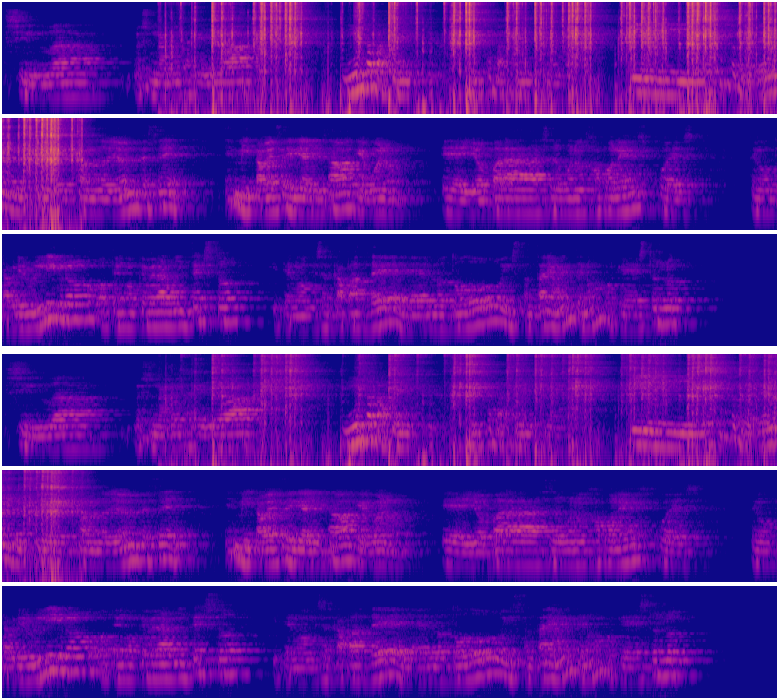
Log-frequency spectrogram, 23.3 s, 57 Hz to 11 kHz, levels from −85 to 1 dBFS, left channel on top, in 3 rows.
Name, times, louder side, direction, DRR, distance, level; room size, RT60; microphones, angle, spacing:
voice 1, 0.0-1.0 1.3-3.1 3.4-5.7 6.3-11.7 12.1-17.8 18.2-22.2, left 1 dB, 30° left, -2 dB, 2.4 m, -51 dB
sound 1, 1.6-3.0 3.3-4.8 5.0-8.6, left 14 dB, 60° left, 0.4 m, -32 dB
9.8 x 7.0 x 7.5 m, 1.0 s
head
